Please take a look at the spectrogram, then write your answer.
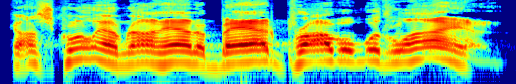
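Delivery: loud, high preaching. Real, not acted. Preacher to congregation, loud. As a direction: drive home the lesson.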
